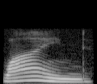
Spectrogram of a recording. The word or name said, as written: wynd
